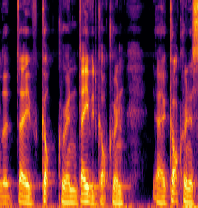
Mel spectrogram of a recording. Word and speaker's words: Gaughran: an interview know that they've got Gwen David Cochran Cochran is spelled GA ugh are a and obviously you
